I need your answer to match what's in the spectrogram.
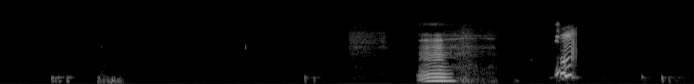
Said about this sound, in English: Along with the goddamn hiccups that I can't fucking get rid of. Also. And it's irritating, but yeah.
